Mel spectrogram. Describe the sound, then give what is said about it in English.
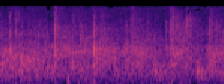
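An audience claps for a musician who performed alone on stage, a steady, dense round of applause, a continuous patter of many hands with no voices standing out above it. “How about another round of applause for Sean?”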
